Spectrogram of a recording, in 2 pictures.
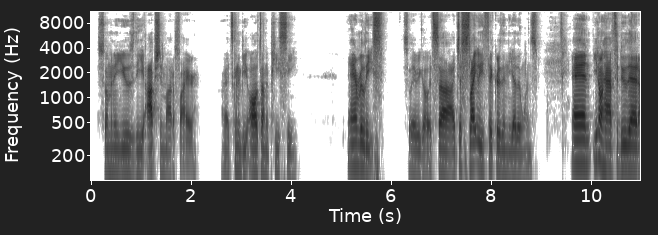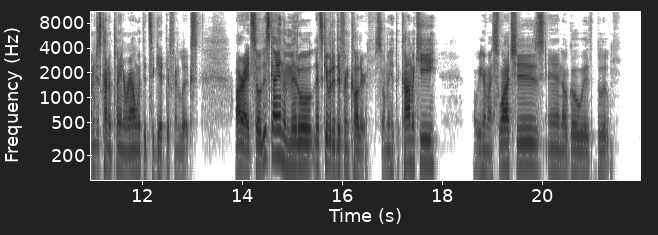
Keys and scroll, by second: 6.6 super+0, 8.2 super+-, 10.0 space, 17.1 ,.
